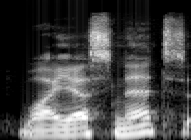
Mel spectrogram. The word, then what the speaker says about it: YSNet: there in tokyo yeah but i think it's why yes because of you suzuki so it's weird to say east or yeast or something um but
